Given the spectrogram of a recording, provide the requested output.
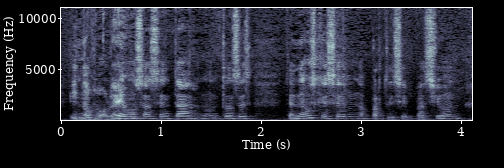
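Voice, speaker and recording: Reflective man, slightly high voice. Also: animated, a little fast, vocal fry, slight background noise. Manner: reflective, builds points with repetition. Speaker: talk show co-host. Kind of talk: conversational interview.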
